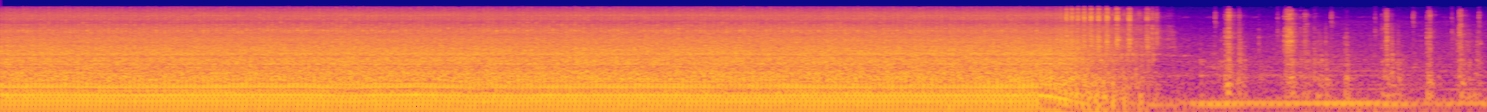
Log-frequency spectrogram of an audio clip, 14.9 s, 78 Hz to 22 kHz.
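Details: 2014 Husqvarna HU700F self-propelled push mower with Honda GCV160 engine, bought as-is, fresh gas in a previously empty tank, no carb clean: starts right up, runs smooth and even at steady speed, then winds down and stops cleanly; normal running.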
